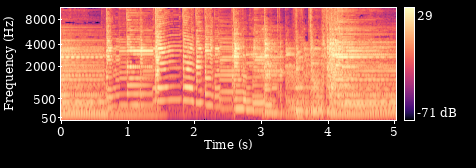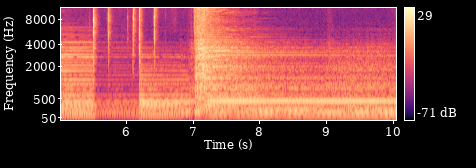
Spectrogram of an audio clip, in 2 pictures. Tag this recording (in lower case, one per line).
music
electronic tuner
effects unit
